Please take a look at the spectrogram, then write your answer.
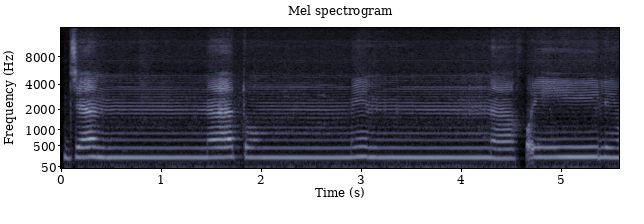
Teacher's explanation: یا ساکن ہے، یہ کیا ہے مدہ ہے، اس کو ہم نے کھنچاؤ دے کر پڑھنا ہے ایک الف کے برابر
